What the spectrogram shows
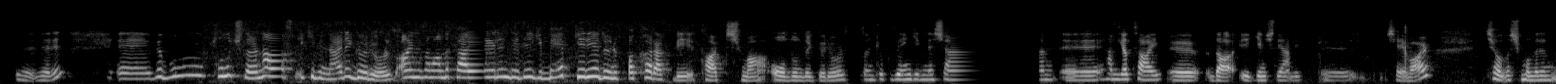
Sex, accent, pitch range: female, native, 230-315 Hz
